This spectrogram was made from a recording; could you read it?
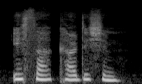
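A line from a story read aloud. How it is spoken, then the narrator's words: Plain. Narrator (Turkish): dedi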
